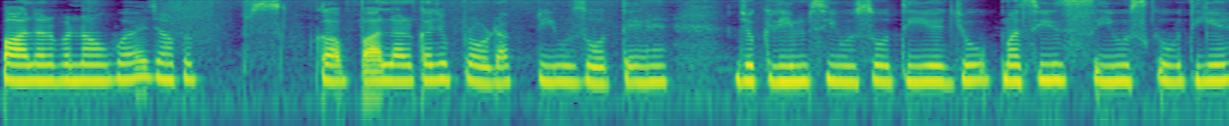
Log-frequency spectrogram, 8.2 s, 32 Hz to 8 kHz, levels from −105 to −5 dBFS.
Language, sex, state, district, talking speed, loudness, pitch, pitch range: Hindi, female, Chhattisgarh, Bilaspur, 190 wpm, -18 LUFS, 230 Hz, 225-235 Hz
